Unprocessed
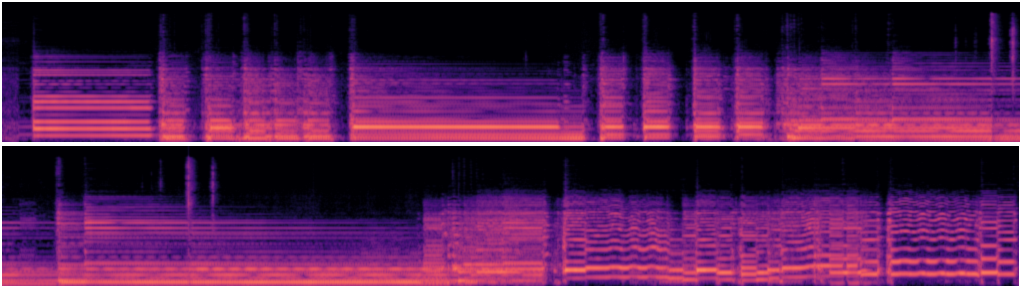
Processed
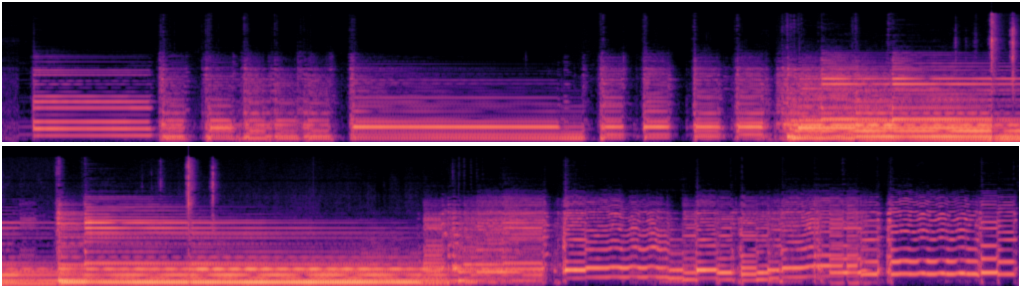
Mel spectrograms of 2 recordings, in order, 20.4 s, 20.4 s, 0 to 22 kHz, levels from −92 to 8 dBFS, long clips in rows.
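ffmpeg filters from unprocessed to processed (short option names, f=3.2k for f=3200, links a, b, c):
-af "volume=11dB,afade=t=in:st=7.39:d=0.99:silence=0.237137,afade=t=out:st=13.69:d=1.19:silence=0.421697"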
